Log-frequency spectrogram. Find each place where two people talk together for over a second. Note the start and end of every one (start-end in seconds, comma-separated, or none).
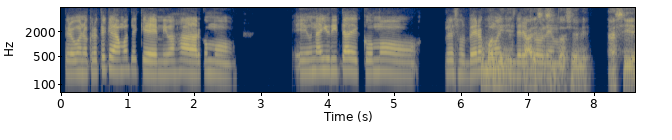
6.2-7.6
